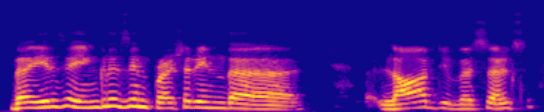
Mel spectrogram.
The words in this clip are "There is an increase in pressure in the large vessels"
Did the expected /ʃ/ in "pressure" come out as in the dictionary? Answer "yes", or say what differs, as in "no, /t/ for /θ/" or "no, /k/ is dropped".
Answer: yes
